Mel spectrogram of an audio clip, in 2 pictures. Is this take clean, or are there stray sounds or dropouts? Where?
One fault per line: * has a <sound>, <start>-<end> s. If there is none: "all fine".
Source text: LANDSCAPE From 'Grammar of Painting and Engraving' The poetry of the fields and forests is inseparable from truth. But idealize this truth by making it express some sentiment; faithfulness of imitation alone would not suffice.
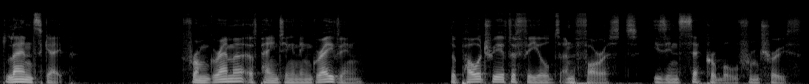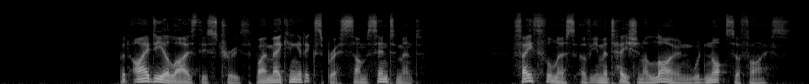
all fine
